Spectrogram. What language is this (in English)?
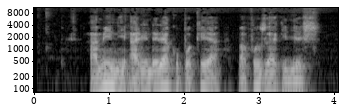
Swahili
